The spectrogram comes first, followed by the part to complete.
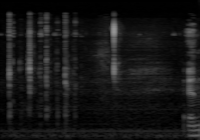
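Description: Computer keyboard typing: a quick run of key clicks as a short name is typed, then one more click a little past the middle.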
